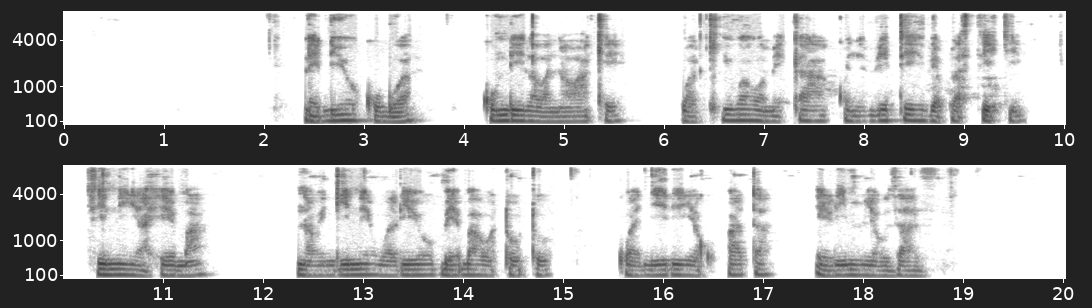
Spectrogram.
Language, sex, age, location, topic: Swahili, male, 25-35, Dar es Salaam, health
